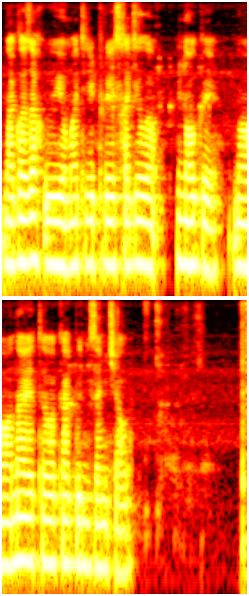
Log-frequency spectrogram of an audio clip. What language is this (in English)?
Russian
